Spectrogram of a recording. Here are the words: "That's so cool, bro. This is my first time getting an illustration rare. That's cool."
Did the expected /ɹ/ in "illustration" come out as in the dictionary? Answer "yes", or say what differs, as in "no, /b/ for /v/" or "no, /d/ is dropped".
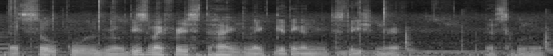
no, /ɹ/ is dropped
